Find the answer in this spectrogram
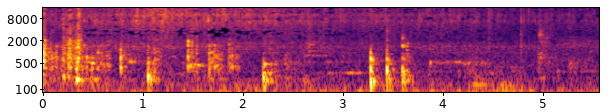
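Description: Onion-tomato masala sizzling in hot oil in a kadhai over a wood fire, while a metal spoon stirs it and clinks against the pan several times. The sizzle is loudest in the first couple of seconds and then eases.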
